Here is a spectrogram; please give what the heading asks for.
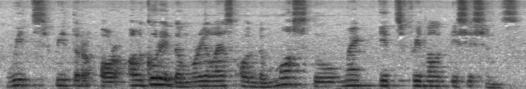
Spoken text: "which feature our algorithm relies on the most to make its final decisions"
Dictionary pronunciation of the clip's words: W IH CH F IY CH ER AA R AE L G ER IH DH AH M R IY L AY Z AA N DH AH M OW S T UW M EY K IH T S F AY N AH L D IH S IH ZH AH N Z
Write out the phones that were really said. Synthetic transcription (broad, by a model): W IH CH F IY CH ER AA R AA L G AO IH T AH M R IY L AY S AA N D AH M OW S T UW M EY K IH T S F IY N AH L D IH S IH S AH N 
